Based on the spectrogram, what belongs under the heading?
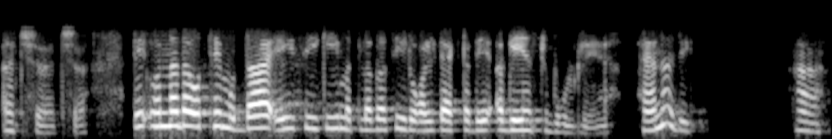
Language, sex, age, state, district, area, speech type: Punjabi, female, 45-60, Punjab, Jalandhar, urban, conversation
